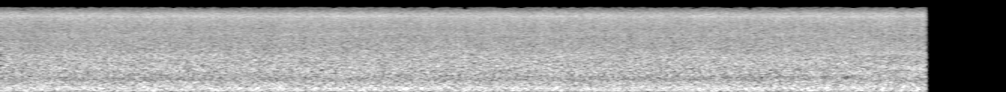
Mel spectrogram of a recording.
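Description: Fast mountain river rushing over rocks: a steady hiss of white water that cuts off suddenly near the end.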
